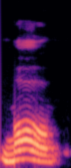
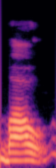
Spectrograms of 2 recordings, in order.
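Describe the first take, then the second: First: The vowel sounds like 'oh'. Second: The vowel sounds like 'ow'. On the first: The speaker calls it wrong. "इसको बो भी पढ़ते हैं" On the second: The speaker calls it right. "लेकिन सही जो है बाव होता है"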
